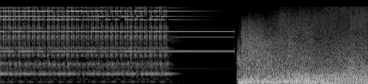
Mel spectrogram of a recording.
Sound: phone Ringing; explosion

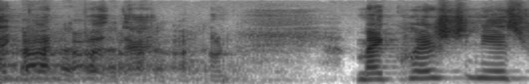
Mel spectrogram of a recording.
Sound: laughter

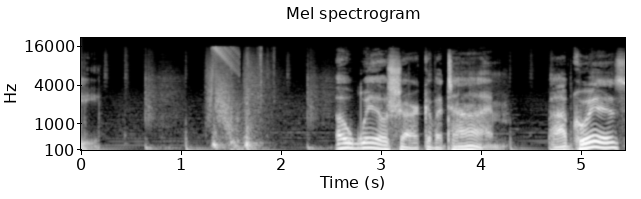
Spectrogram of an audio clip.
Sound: screen wipe whooshes

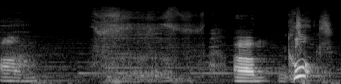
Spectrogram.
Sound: imitates magic whooshing

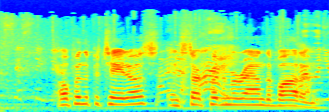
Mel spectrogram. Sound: mumbles

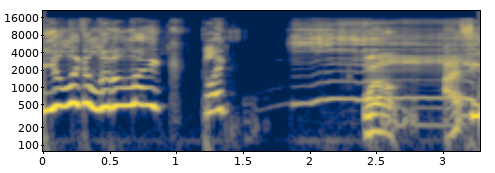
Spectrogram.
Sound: groaning; groans

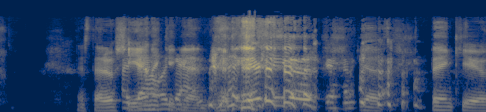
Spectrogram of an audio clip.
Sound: laughs

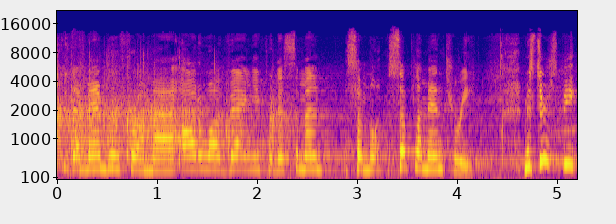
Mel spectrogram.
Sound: applause

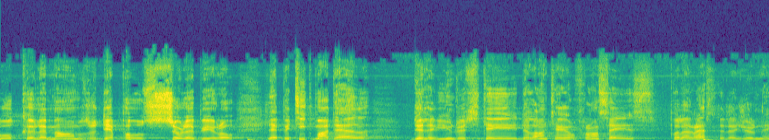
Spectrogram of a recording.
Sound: speaking in French

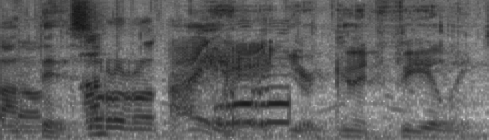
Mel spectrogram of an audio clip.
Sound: makes farting noise

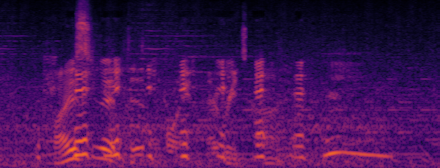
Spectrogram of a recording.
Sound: guilty laff

